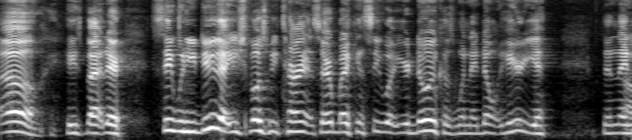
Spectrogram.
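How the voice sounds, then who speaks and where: In a raised, projected voice, a man speaks very fast at a high pitch, his bright, sharp tone fairly even in intonation but swinging widely in loudness. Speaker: sports talk show host. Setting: studio with microphones. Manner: loud, sounds like yelling even when talking normally.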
